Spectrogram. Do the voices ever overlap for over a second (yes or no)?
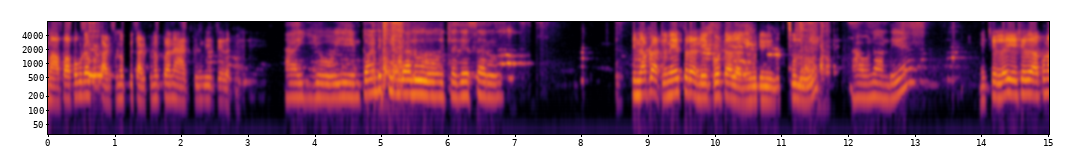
no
